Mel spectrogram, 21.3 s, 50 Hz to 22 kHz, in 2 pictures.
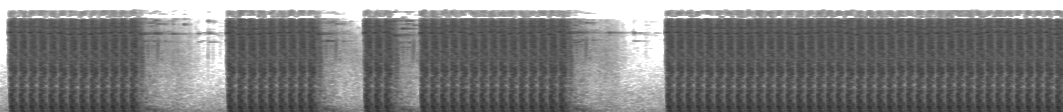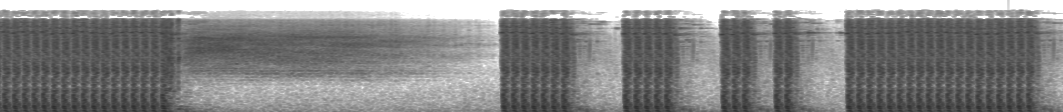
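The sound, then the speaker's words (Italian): Automatic gunfire from AKK-416 assault rifles shooting 5.56 rounds inside a building: several long, loud sustained bursts separated by short gaps, with a quieter hissing stretch in the middle before more rapid bursts. “I loro AKK-416 si dimostrano incredibilmente efficaci. I loro colpi sono precisi e decisivi.”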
